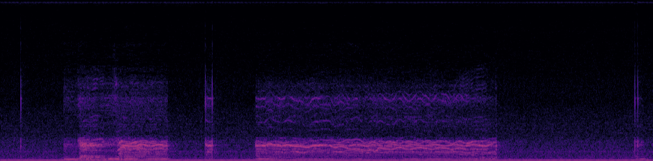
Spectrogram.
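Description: A sitcom's sung closing theme playing through a TV speaker in broken pieces: about a second of singing, a short blip, then over two seconds more. The sound cuts out between the pieces as the over-the-air digital signal drops out. A steady low hum runs underneath.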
